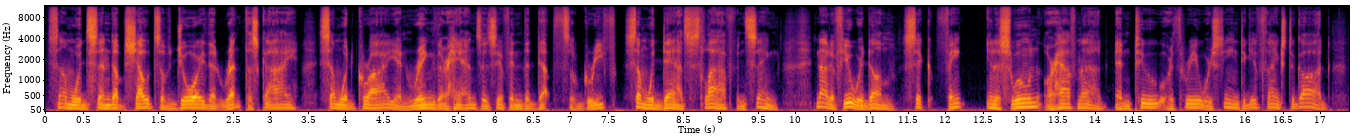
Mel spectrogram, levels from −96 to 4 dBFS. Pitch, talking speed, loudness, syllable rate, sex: 100 Hz, 190 wpm, -18 LUFS, 3.7 syllables/s, male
